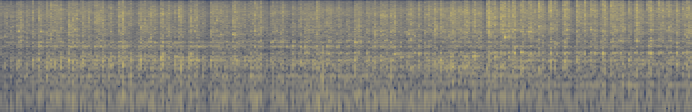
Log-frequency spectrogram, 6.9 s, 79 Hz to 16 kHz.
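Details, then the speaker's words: Yamaha OX66 outboard after the lift pump was deleted and replaced by an electric low-pressure fuel pump on a relay, idling on the flush hose. The idle is steady and even with no misses or knocks, and the fuel pump is verified running. "the engine right now is just idling making sure that that fuel"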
